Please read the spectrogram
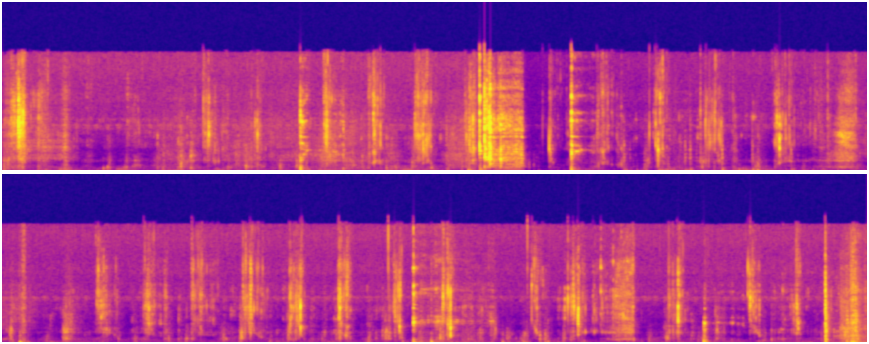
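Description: Close-miked wet eating sounds of a person chewing Maggi instant noodles, with irregular smacks and clicks of the mouth throughout. A louder, hissing slurp comes about five seconds in.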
